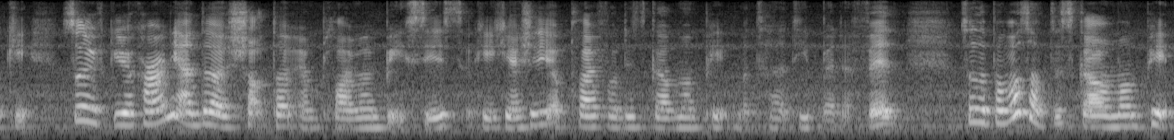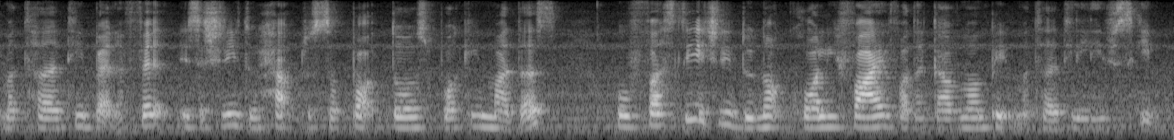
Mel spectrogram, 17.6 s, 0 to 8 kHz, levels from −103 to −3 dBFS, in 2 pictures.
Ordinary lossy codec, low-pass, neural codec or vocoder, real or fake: none; none; none; real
